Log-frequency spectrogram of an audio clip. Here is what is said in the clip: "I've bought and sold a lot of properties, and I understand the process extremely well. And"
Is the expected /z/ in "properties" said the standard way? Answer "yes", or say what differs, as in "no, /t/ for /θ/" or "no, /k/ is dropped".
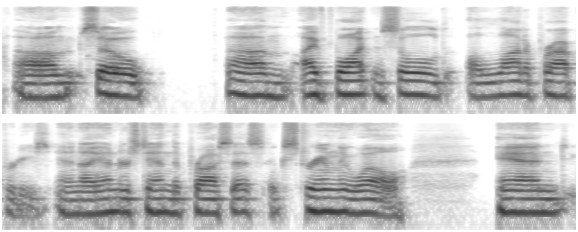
yes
